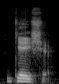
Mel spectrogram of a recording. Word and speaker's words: Geisha: Memoirs of Genosha, or no, how do you pronounce that? – Geisha. Memoirs of Geisha. Geisha. Yeah.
